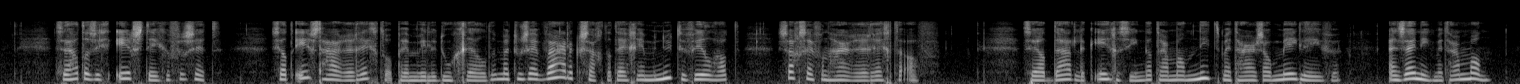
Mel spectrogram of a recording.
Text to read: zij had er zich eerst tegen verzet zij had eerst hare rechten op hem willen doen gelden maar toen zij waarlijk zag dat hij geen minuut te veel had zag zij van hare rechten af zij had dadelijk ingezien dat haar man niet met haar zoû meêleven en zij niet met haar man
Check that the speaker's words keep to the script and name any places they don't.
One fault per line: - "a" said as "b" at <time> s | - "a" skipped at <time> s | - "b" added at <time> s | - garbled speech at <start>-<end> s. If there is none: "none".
none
